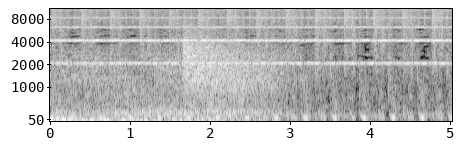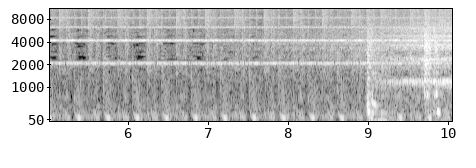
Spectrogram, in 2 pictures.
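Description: A mechanical ratchet-like clicking effect in a donk dance mix: fast, even clicks under steady high tones, with a swell of noise a couple of seconds in. The full dance track comes back in near the end.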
